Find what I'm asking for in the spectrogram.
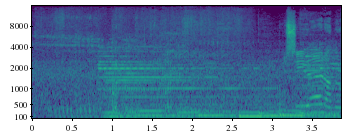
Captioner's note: wolves growling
